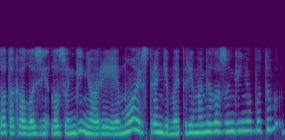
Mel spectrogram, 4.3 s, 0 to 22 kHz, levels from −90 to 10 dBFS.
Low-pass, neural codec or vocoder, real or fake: 5.4 kHz; none; real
